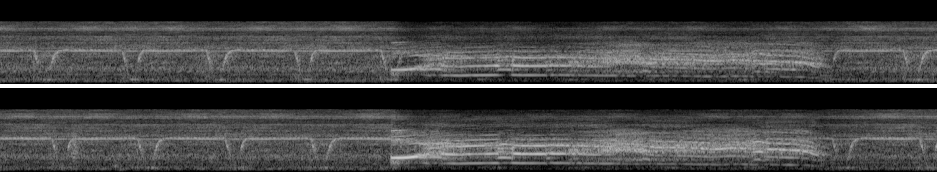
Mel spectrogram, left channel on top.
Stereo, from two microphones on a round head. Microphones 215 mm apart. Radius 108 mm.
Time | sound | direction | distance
3.9 | a scream | 45° right (ahead or behind) | 0.8 m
